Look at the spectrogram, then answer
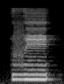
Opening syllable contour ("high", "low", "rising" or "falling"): high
